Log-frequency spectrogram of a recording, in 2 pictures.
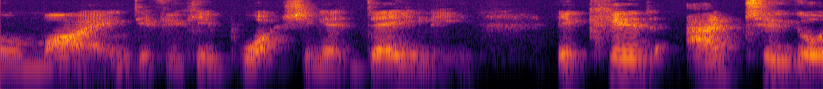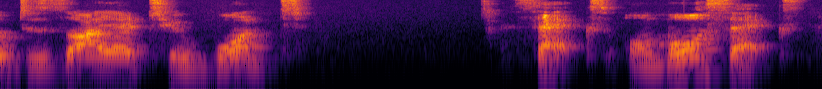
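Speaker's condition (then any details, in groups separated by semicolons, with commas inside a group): No condition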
